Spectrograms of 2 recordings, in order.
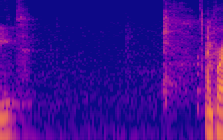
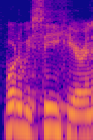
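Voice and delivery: usual speaking voice

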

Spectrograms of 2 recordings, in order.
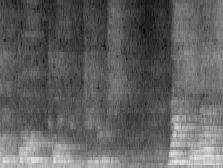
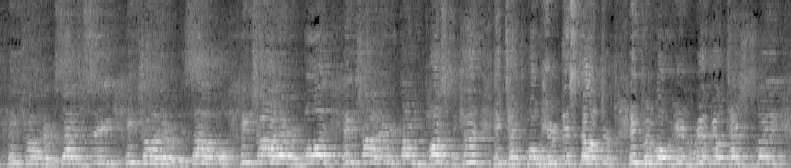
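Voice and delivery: driving, rhythmic sermon cadence; full-force preaching; 5 semitones higher, 5 dB louder than usual. Acted. Preacher recounting a father's desperate search for his boy, impassioned. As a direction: hammer each repeated phrase like a revival preacher.

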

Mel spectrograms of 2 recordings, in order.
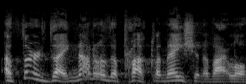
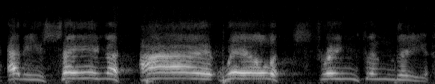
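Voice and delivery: preaching at full force; 7 semitones higher, 6 dB louder than usual. Acted. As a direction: build to a thunderous proclamation.

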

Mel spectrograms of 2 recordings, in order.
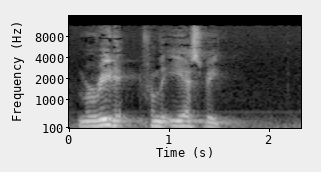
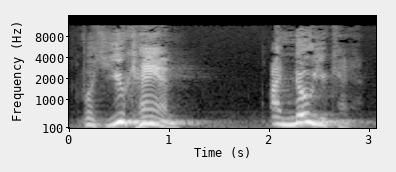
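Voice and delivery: slow, much louder "But you can"; loud confident plea; 4 semitones higher, 15 dB louder, slower than usual. Acted. Father insists to Jesus, loud and certain. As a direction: declare it with full certainty.

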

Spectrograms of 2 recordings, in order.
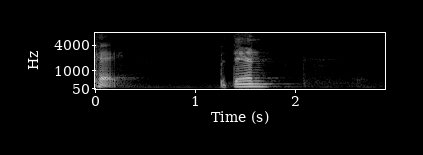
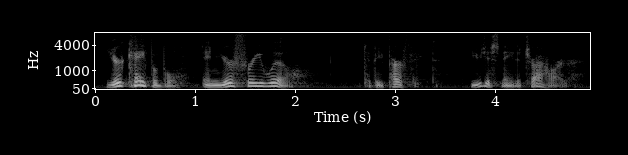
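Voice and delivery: soft, low-key telling; understated persuasion; 3 semitones lower, 9 dB quieter than usual. Acted. Preacher voicing Pelagius to the congregation, soft and understated. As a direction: say it quietly, as simple reasonable advice.

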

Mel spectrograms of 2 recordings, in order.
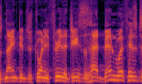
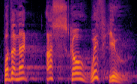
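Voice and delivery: lightly voiced eager disciple, slowed down; a hint of a loyal follower ready to go; loyal Thomas; 5 semitones higher, slower than usual. Preacher voicing Thomas pledging to follow Jesus, lightly loyal. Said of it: "in his loyalty".

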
